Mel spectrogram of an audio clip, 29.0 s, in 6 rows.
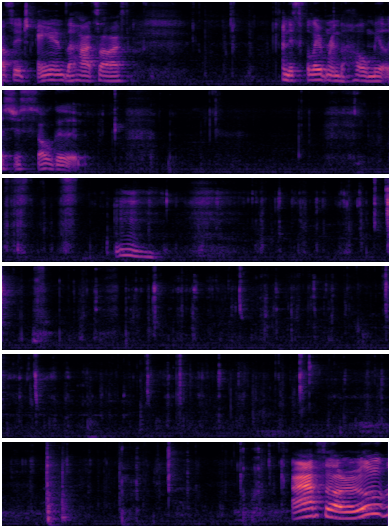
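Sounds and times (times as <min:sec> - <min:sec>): wet chewing with crunches: 0:11.7 - 0:27.8.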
